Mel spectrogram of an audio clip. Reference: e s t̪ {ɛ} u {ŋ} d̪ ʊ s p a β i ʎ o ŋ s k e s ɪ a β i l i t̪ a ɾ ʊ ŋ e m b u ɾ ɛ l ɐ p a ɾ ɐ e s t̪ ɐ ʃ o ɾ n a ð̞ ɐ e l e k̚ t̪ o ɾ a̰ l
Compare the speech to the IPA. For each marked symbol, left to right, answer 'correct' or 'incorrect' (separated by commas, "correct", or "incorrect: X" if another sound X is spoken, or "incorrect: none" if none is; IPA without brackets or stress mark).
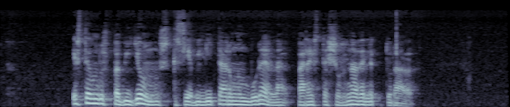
correct, incorrect: n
